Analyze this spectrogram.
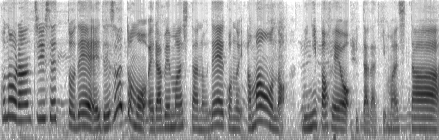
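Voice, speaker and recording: At a moderate pace, a woman speaks with a fairly high pitch and very wide pitch swings. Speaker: freelance announcer. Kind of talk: food vlog narration.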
